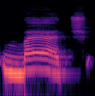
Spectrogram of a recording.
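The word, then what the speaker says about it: batch: मात्रा ठीक है ना अब टी का उच्चारण हम बिल्कुल नहीं करेंगे क्योंकि टी साइलेंट हो गया अब सी एच को हम क्या पढ़ते हैं च यानी कि बैच ऐसे बैच पढ़ेंगे इसको ठीक है ना और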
